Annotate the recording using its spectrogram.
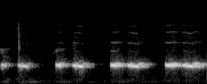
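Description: Conference-call audio echo: speech fed back and forth through the call comes back as a run of short, whistly, ringing chirps, roughly in pairs every half second. This is the background echo that a participant complains of.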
